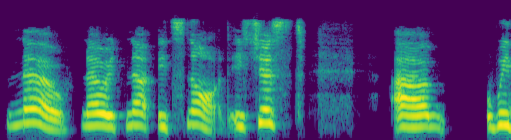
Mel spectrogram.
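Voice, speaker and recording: Speaking at a very slow pace in a non-native accent, a woman with a high pitch uses ordinary pitch variation. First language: not English. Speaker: author and sleep coach. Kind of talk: interview. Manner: halting.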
